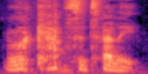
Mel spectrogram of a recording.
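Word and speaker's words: Rkatsiteli: And this used to be a straight Rakatsiteli. Yes, I said that. Rakatsiteli. If I show you how that's spelled.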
